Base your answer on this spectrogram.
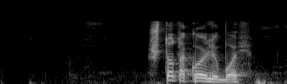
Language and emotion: Russian, neutral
